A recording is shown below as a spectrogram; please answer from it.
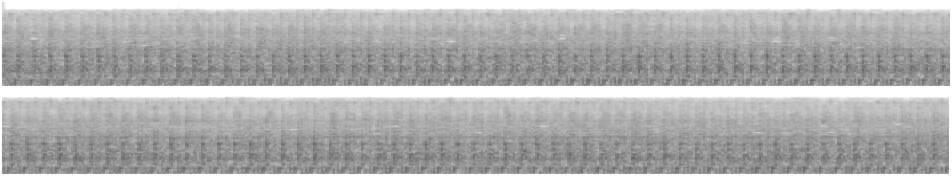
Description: A mid-size motor is idling, vibrating and knocking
